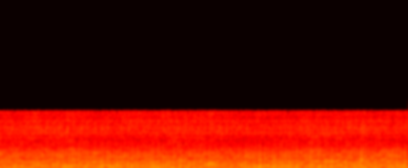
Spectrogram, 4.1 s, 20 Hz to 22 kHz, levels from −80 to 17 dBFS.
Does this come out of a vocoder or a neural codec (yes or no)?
yes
